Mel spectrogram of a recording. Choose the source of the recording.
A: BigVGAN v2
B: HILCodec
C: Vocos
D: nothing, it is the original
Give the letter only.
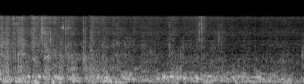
B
